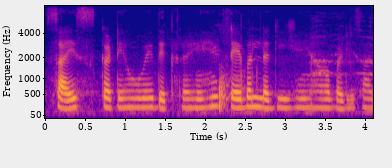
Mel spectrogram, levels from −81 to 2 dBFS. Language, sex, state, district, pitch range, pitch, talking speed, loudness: Hindi, female, Himachal Pradesh, Shimla, 190-200 Hz, 195 Hz, 160 wpm, -21 LUFS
